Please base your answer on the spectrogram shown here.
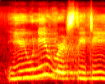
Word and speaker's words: university: European, which pronounced as U. Useful animal, U. University, U.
